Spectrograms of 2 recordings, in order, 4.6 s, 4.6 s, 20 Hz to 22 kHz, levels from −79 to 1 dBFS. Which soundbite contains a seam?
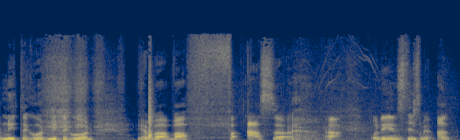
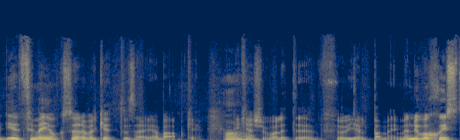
second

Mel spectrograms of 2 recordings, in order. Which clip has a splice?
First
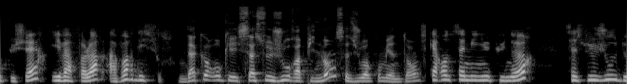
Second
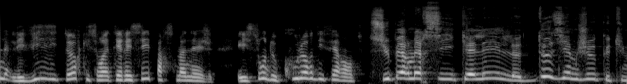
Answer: second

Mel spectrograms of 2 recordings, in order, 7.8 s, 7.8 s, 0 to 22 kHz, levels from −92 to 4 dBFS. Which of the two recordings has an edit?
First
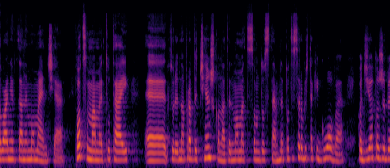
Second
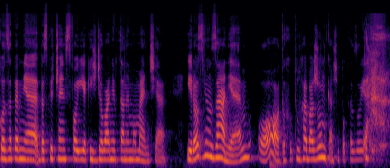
first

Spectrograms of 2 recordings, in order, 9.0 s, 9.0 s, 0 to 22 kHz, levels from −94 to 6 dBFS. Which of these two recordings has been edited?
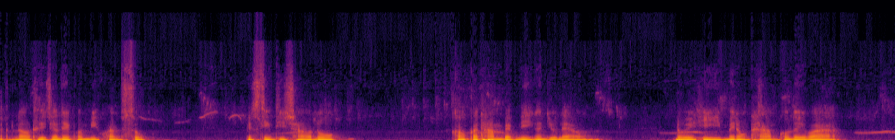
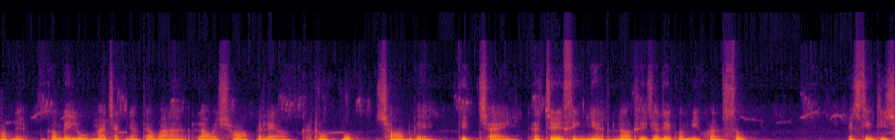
second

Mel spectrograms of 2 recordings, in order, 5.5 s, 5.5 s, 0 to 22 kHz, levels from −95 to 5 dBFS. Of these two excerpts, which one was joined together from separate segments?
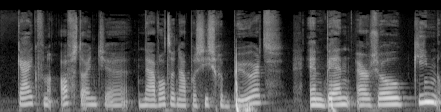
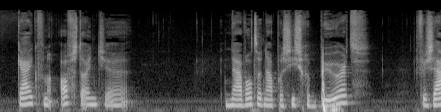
first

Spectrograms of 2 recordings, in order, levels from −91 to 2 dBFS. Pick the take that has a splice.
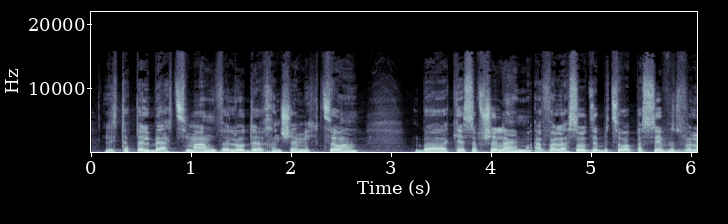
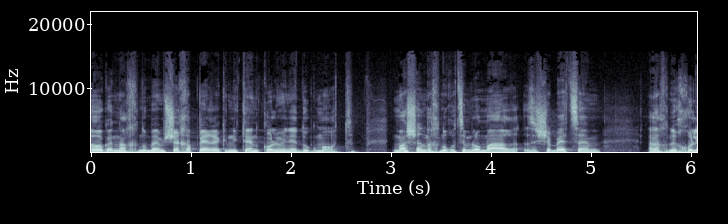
second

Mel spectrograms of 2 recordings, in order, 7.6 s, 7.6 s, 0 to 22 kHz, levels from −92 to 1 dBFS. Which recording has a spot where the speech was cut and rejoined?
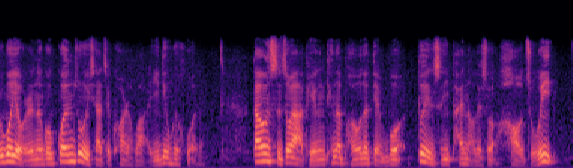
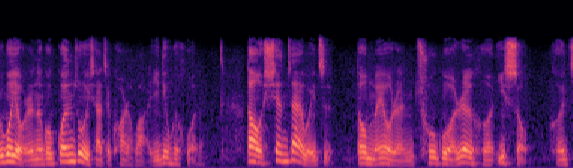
second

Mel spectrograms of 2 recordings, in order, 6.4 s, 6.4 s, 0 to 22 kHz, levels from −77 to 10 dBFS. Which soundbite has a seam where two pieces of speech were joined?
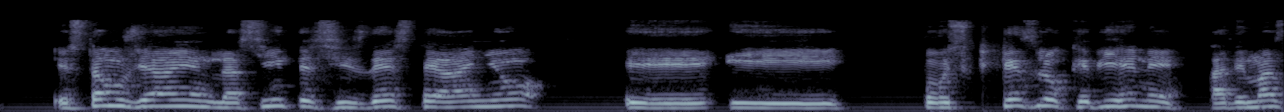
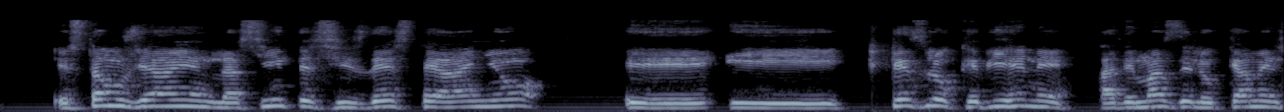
second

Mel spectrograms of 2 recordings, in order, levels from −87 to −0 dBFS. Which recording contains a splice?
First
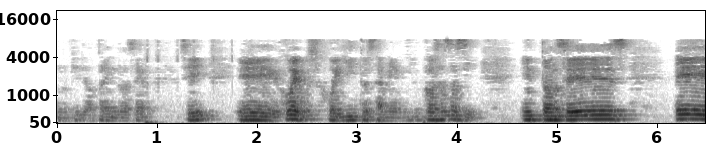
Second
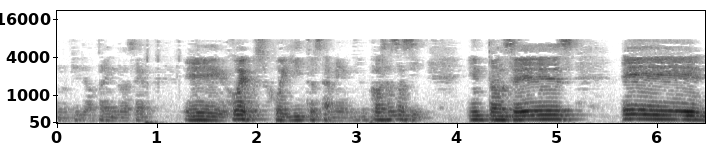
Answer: second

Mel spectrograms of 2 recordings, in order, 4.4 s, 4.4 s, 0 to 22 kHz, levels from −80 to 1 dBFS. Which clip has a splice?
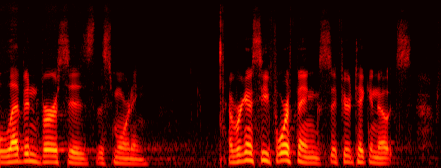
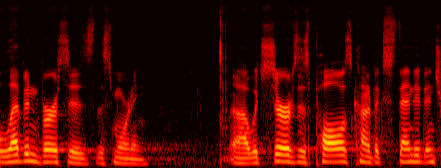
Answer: first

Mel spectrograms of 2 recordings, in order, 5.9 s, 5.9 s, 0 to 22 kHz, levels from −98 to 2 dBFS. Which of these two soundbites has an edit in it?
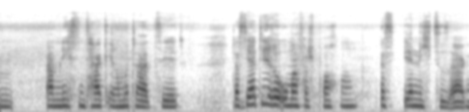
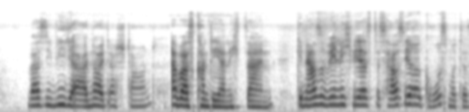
second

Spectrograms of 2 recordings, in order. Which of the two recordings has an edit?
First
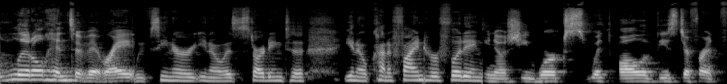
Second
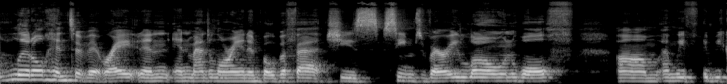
first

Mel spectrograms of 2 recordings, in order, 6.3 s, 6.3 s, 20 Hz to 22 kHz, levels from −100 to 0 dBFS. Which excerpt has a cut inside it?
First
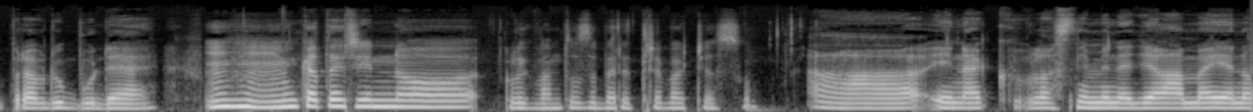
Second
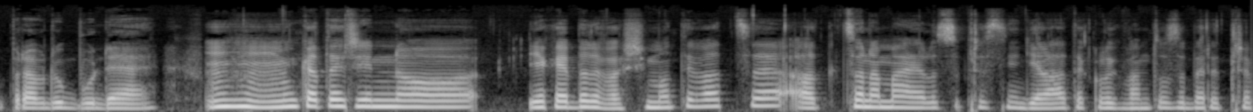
first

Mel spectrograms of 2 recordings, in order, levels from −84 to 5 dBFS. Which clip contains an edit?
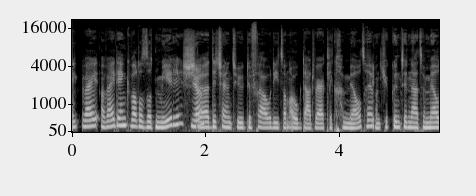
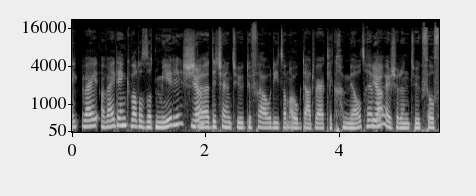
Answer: first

